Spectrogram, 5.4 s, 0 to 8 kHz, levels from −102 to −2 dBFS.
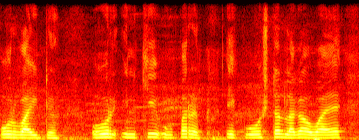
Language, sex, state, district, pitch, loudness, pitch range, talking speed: Hindi, male, Uttar Pradesh, Shamli, 170 Hz, -18 LUFS, 155-175 Hz, 110 wpm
